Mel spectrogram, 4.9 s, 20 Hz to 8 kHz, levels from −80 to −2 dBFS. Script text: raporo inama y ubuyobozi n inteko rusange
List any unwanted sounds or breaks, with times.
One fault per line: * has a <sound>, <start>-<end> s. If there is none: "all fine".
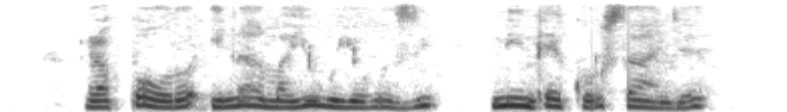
all fine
